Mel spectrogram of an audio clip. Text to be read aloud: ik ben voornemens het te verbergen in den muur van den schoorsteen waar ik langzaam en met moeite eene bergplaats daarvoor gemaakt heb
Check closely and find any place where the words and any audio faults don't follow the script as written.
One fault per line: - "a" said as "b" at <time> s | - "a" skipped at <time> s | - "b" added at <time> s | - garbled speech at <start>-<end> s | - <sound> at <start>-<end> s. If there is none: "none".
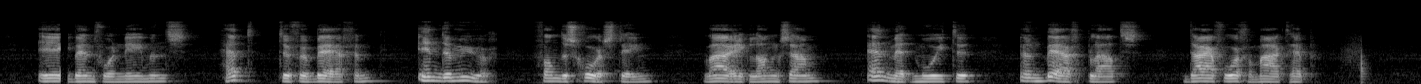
- dropout at 0.6-0.7 s
- thud at 13.4-13.7 s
